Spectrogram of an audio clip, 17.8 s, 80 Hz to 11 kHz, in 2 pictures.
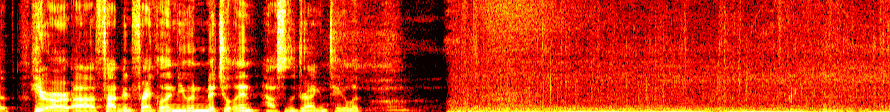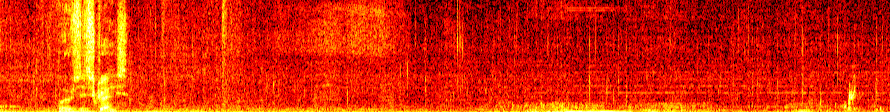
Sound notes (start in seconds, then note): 4.4 dramatic music plays; 4.4 fire crackling; 13.2 dragon growling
